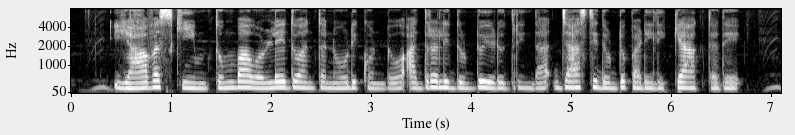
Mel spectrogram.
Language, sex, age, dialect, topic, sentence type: Kannada, female, 46-50, Coastal/Dakshin, banking, statement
